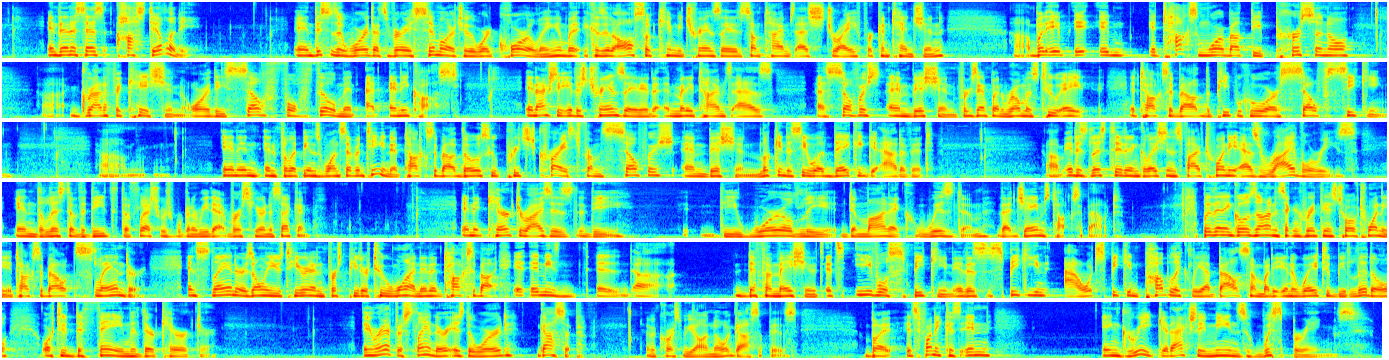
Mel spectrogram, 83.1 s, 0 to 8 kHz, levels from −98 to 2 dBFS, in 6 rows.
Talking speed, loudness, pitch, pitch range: 160 wpm, -16 LUFS, 135 Hz, 115-155 Hz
